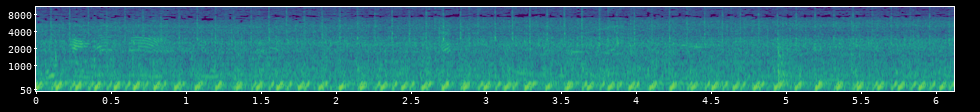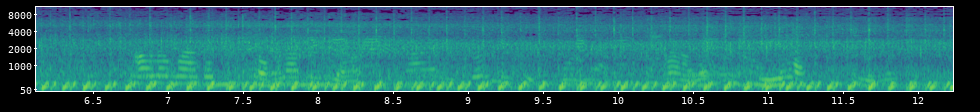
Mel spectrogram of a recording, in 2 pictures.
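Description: A boat motor chugs steadily at close range.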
